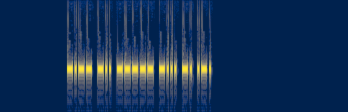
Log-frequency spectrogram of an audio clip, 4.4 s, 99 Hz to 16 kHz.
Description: Morse code, heard as a keyed tone, about 50 wpm, 700 Hz. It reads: YD0BNR
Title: DXCC-100 Call Signs - 6 Characters - Repeated 3x - 50wpm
